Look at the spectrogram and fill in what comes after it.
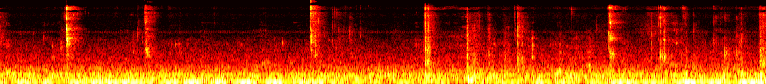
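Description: A person chewing food with the mouth, making uneven wet clicks and smacks, over a low steady hum.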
